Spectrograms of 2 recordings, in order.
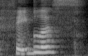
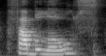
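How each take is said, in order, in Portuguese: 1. A terminação é um 'us' curto e reduzido. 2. A terminação é pronunciada como um 'ous' pleno. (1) "esse ous do final não é ous" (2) "eu falava fabulous e não é"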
